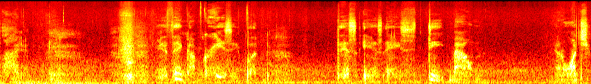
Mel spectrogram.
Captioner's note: whispering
